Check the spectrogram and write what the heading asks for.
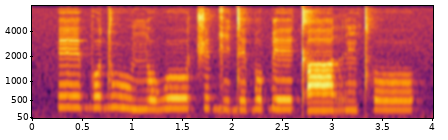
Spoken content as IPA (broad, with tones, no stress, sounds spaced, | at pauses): eː˦ b o˦ d uː˦˨ ɲ o˨ w oː˦ t͡ʃ ɪ˦ ɡ i˨ d e˦˨ ɓ o˦ ɓ eː˦ kʼ aː˨ r ĩ˨ tʰ oː˦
